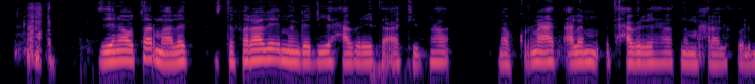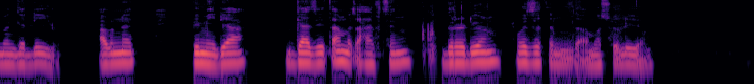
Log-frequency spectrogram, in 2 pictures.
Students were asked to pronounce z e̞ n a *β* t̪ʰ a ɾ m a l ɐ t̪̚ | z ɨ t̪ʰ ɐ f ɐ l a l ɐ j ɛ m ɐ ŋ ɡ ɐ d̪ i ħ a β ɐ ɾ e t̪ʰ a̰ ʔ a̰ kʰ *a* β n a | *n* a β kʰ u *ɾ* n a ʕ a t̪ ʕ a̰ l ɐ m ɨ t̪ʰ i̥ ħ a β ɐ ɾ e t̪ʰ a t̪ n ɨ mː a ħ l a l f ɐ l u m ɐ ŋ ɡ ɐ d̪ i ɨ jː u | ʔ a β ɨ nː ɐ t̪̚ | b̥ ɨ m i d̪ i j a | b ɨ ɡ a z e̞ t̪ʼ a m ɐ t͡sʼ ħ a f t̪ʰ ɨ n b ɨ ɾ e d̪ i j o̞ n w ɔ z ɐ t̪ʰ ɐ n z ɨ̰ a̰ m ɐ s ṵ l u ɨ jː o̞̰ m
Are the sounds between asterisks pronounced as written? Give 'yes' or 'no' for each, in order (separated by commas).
no, no, yes, yes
